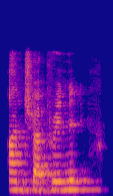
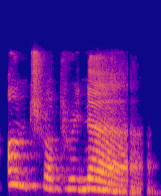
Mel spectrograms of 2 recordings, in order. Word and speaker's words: entrepreneur: comfortable but it's comfortable it's built as entrepreneur entrepreneur but it's but it's pronounced as entrepreneur the other thing i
